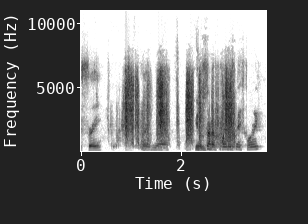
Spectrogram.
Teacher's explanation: British accent where they say the F instead of the th sound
